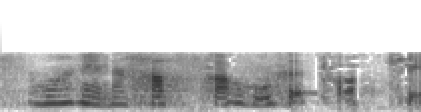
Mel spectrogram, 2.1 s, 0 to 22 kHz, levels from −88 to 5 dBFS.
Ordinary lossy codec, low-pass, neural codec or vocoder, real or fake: AAC, 16 kbps; 3.6 kHz; codec, 44.1 kHz, 3.4 kbps, Pupu-Codec; fake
